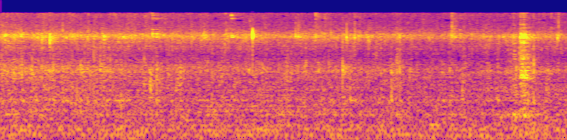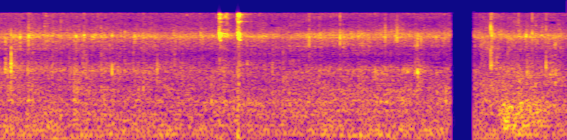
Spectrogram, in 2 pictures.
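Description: Okra and mutton frying in a metal pot, a steady sizzle with a few light clicks of a metal spoon; the sound cuts out for an instant near the end.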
